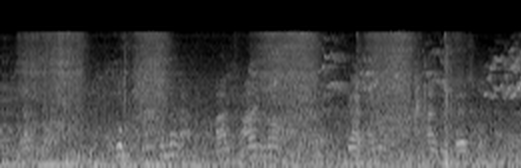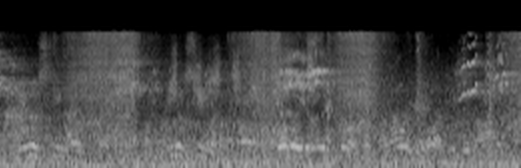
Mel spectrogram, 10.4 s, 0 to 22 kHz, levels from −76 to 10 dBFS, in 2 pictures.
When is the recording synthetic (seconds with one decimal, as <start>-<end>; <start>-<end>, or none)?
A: 0.0-0.8; 5.7-8.9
